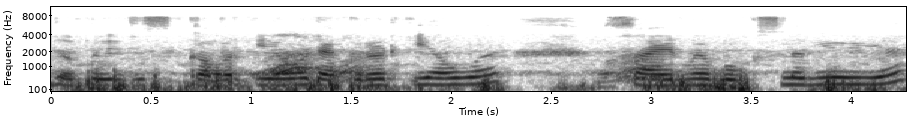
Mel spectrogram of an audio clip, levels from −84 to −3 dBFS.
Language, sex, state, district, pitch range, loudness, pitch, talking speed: Hindi, female, Punjab, Pathankot, 225-240 Hz, -17 LUFS, 230 Hz, 195 wpm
